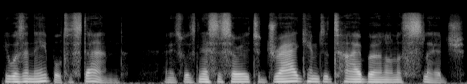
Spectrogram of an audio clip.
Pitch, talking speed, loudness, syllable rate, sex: 115 Hz, 220 wpm, -19 LUFS, 5.6 syllables/s, male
